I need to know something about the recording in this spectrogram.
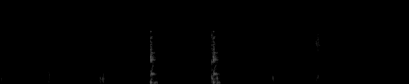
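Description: Mechanical counter wheels click as they turn over.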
